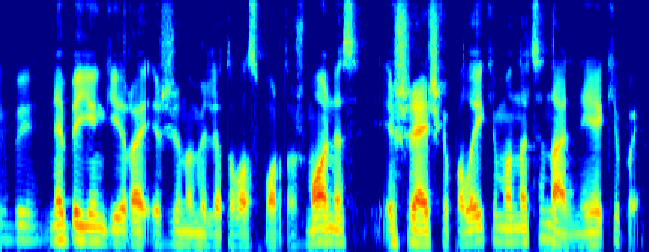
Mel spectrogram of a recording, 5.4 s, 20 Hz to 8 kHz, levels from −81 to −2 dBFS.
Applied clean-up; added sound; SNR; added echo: none; none; none; none.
